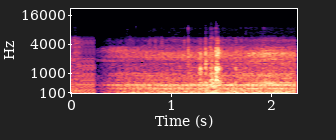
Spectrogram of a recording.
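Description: Steady mechanical hum with a constant mid-pitched tone running through it, and a brief knock about one and a half seconds in.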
